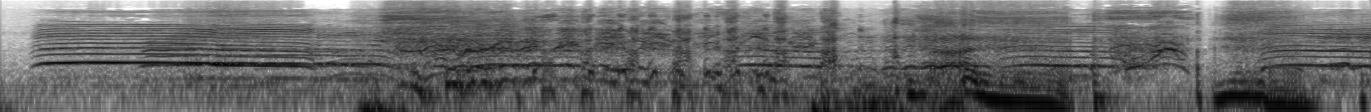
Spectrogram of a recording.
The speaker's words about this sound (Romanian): Astea sunt niște capre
